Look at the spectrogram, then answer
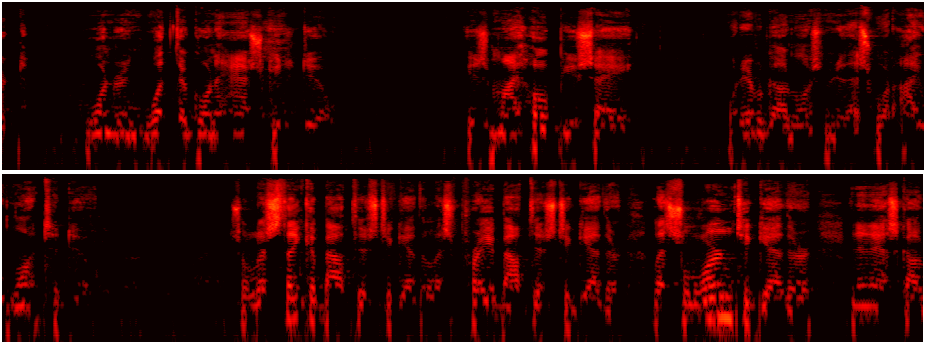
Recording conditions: large echoing room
